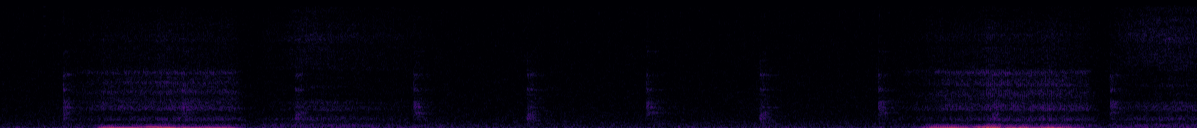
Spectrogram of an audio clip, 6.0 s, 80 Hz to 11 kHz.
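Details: 10-year-old beagle snoring: two low, rumbling snores about four seconds apart in a quiet room with faint ticking.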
